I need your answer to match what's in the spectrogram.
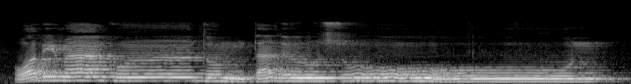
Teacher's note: تدرسون میں دال ساکن پہ قلقلہ ہے، را پر پڑھیں گے، سین کو باریک پڑھیں گے، لمبا کریں گے، وقفاً مد عارض للسکون ہے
